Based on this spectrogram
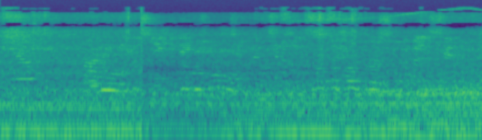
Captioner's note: bus noises and Spanish conversations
